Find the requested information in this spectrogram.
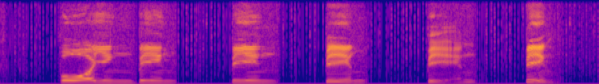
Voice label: "bing", Chinese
